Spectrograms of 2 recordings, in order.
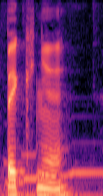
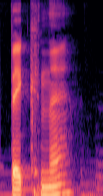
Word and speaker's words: pekne: Okay, so we are gonna pronounce this one as teta, this one as pekne, rodina, ticho, not ticho, not rodina, not pekne, but soft.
